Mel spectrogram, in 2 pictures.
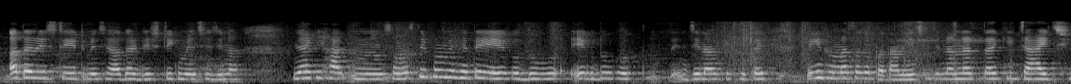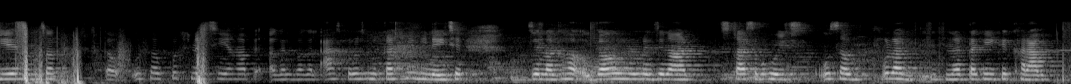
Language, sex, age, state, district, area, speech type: Maithili, female, 18-30, Bihar, Samastipur, urban, spontaneous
